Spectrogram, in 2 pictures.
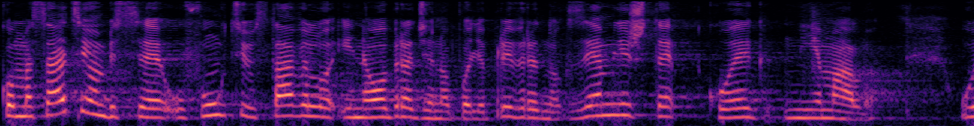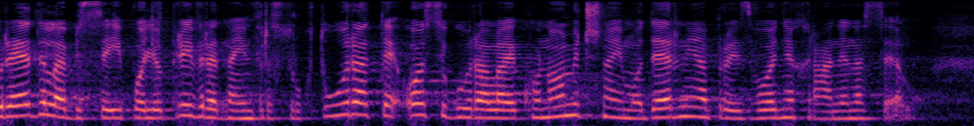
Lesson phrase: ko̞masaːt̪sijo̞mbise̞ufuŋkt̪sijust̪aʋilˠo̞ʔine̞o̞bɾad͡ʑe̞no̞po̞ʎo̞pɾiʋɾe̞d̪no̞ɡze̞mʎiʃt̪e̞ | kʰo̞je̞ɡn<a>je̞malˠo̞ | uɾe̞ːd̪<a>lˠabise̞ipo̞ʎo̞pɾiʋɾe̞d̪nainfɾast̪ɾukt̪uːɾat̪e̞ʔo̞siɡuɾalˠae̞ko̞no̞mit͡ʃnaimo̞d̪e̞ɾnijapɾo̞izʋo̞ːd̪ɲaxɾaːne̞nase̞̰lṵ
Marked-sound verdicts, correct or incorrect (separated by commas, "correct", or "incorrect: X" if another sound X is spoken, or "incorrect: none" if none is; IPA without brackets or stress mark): incorrect: i, incorrect: i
